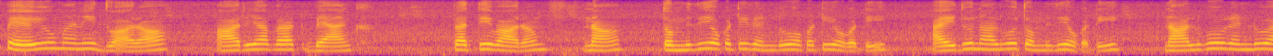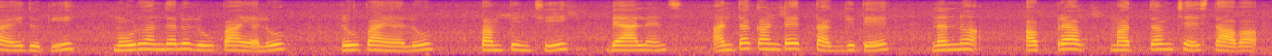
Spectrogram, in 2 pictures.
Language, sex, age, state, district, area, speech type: Telugu, female, 45-60, Andhra Pradesh, Visakhapatnam, urban, read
